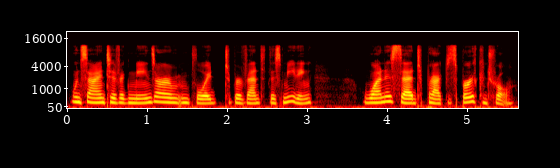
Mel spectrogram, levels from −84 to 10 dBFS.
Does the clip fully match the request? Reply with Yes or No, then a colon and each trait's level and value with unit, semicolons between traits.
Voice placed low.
No: high, 205 Hz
